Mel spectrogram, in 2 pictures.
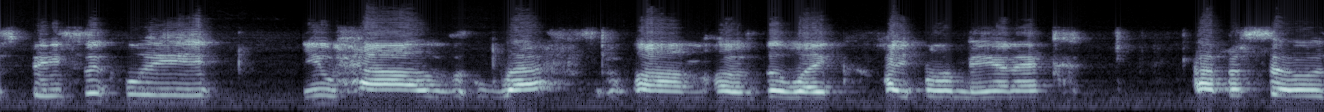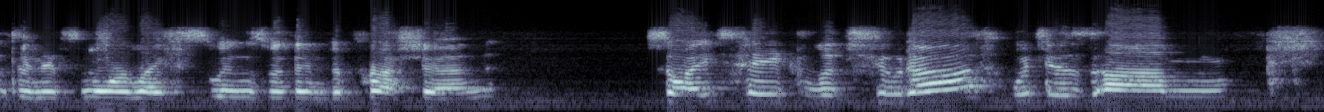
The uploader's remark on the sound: On this episode, I had a conference call.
